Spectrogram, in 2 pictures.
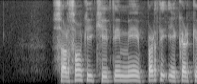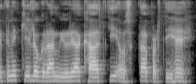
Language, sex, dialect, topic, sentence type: Hindi, male, Garhwali, agriculture, question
